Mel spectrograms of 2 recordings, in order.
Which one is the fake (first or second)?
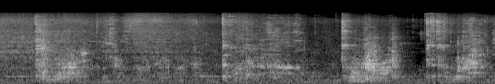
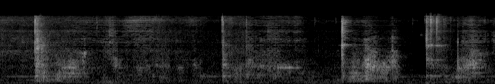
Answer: second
